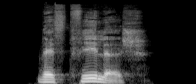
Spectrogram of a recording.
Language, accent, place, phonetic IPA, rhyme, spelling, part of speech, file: German, Germany, Berlin, [vɛstˈfɛːlɪʃ], -ɛːlɪʃ, westfälisch, adjective, De-westfälisch.ogg
- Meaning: Westphalian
